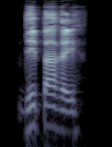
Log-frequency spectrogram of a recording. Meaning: to spoil, put out of place (make something look more ugly)
- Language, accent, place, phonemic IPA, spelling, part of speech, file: French, France, Lyon, /de.pa.ʁe/, déparer, verb, LL-Q150 (fra)-déparer.wav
